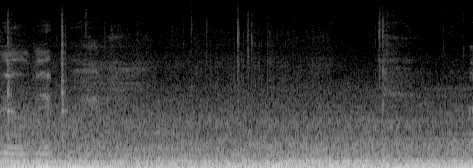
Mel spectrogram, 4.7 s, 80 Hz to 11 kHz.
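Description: A BMW 318d E46 diesel car drives and accelerates, heard from inside as a loud, steady low engine and road rumble; a voice speaks faintly over it.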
